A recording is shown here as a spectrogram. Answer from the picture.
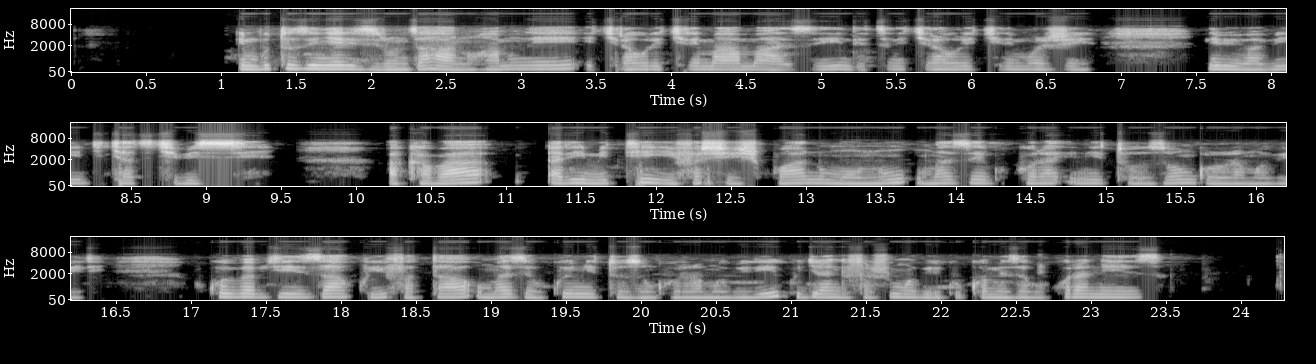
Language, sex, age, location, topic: Kinyarwanda, female, 18-24, Kigali, health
